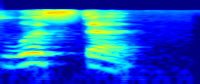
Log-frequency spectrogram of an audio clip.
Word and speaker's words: Worcester: You said it wrong. It's Worcester.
